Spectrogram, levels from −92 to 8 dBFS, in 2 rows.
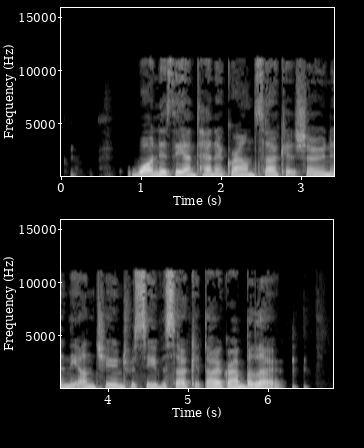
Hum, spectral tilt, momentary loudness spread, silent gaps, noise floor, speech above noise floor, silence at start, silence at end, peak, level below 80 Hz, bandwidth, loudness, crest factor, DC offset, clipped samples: none; -4.5 dB/octave; 7 LU; none; -66 dBFS; 46 dB; 0.9 s; 0.35 s; -2 dBFS; -56 dBFS; 11.5 kHz; -20 LUFS; 18 dB; under 0.1%; under 0.1%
